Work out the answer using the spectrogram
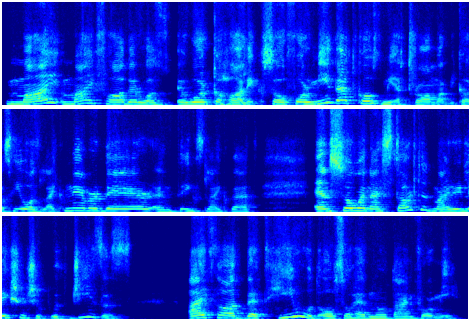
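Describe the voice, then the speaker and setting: A middle-aged Egyptian woman, a pediatrician guest, gives interview answers in a mellow, somewhat high voice that is animated and moves at a normal pace. She explains things earnestly and often restarts her sentences.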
